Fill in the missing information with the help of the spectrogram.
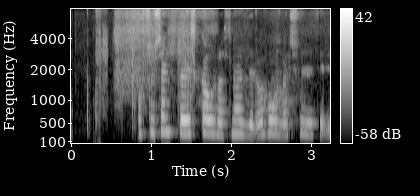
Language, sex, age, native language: Icelandic, female, 11, Icelandic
